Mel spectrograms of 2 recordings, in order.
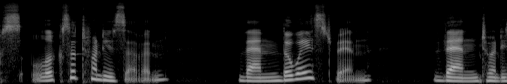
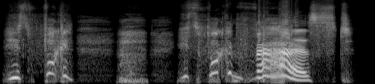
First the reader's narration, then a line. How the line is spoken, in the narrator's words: he gasps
